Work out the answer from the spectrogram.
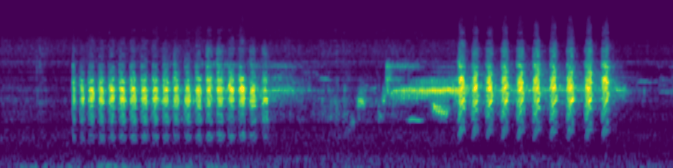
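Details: Baltimore oriole giving two dry, rasping rattles of rapid even pulses, about a second apart, with a short whistled note between them.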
